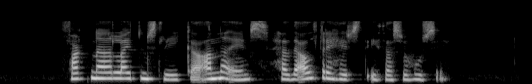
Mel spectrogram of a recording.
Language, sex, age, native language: Icelandic, female, 17, Icelandic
